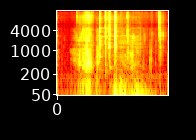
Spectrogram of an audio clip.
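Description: Light clicks and clinks of tableware being handled at the table, starting with a short rustle and running on as a quick, uneven series of small clicks in the second half.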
